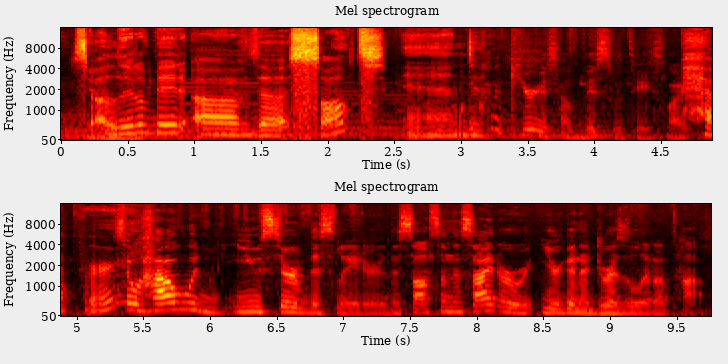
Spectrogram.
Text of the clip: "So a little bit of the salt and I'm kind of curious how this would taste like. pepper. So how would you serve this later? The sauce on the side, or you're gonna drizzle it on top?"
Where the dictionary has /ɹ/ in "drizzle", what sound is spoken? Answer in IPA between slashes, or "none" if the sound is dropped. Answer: /ɹ/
